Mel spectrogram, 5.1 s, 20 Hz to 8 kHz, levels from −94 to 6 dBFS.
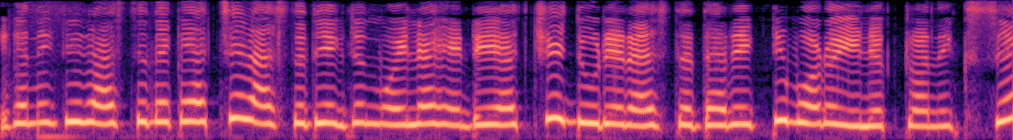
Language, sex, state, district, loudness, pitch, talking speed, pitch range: Bengali, female, West Bengal, Jalpaiguri, -10 LUFS, 375 Hz, 225 wpm, 350-415 Hz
